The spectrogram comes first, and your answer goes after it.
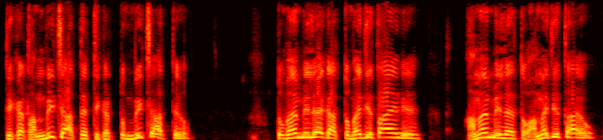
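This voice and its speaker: A man with a high, very creaky voice argues over the phone in a western Uttar Pradesh Hindi accent. He speaks like a local politician, insistent and full of questions. The call recording is dull and lo-fi, with his voice close and dry. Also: lively intonation, a little fast, no room sound. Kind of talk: argumentative phone conversation. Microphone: telephone.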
